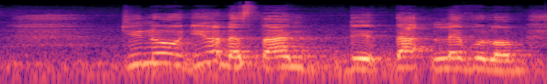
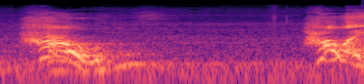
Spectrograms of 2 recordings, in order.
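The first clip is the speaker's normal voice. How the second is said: incredulous shout; 8 semitones higher, 4 dB louder than usual. Real, not acted. Mocking his system knowledge.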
